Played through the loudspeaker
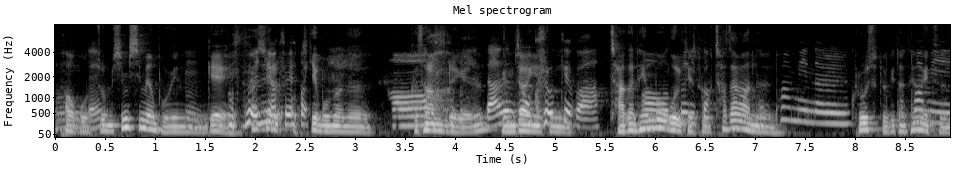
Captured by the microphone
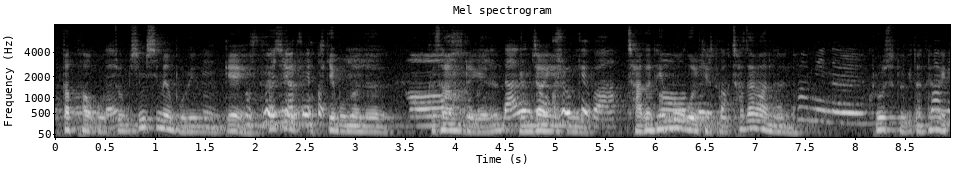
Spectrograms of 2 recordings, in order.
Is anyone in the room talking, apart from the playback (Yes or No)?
Yes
